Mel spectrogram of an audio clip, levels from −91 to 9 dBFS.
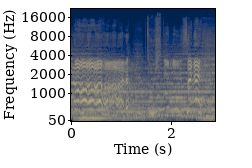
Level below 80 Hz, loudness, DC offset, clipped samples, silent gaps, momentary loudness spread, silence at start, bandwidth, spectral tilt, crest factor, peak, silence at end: -50 dBFS; -23 LUFS; under 0.1%; under 0.1%; none; 11 LU; 0 s; 17 kHz; -4.5 dB/octave; 16 dB; -8 dBFS; 0 s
